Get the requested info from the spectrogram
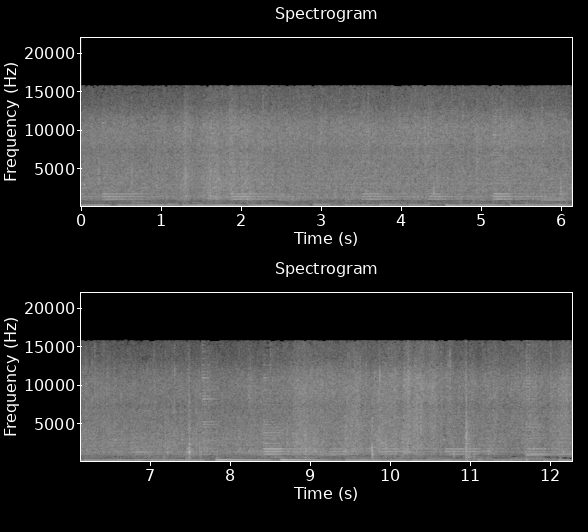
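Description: Ground pork-and-beef mince sizzling in a nonstick frying pan, stirred with a wooden spatula that scrapes now and then; the dry crackling means the meat's juices have cooked off and it is browned. Soft background music plays underneath.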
